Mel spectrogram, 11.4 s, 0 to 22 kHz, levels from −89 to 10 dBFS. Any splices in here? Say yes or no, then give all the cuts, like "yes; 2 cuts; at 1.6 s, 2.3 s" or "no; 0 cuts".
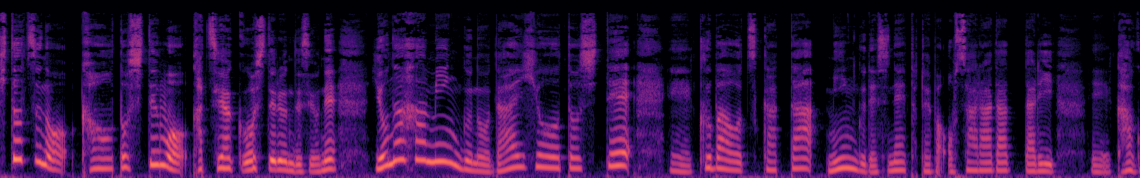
yes; 1 cut; at 7.8 s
